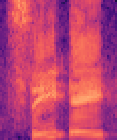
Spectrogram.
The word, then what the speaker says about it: canal: 历史的潮流 The stream of history 再学一个由人工建成的非天然的河那当然是运河了就是 canal canal C-A-N-A-L 这里啊两个字母 A 分别读作元音 A 还有梅花音 A而且它的重音在后面一个音节上来请跟我读一下 canal 运河沟渠世界上最让人赞叹的两大工程就是 the Suez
